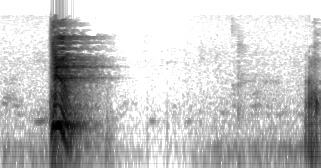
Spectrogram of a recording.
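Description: A single sharp voiced catch followed by silence and a faint second sound, typical of a hiccup.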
